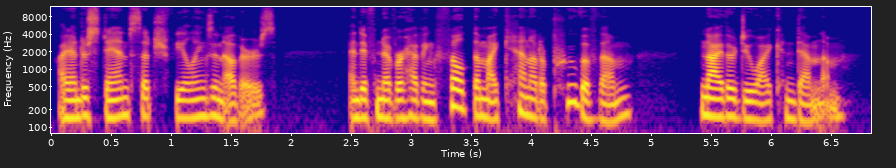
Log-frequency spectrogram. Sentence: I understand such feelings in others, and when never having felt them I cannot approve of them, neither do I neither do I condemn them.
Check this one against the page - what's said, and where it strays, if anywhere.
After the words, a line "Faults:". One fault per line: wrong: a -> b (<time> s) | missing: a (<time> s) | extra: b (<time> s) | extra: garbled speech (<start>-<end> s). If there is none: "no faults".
I understand such feelings in others, and if never having felt them I cannot approve of them, neither do I condemn them.
Faults:
wrong: when -> if (2.6 s)
missing: neither do I (6.0 s)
